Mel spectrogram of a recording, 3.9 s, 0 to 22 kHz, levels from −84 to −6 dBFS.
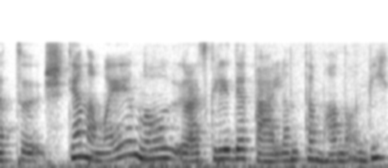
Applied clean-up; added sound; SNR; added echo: none; none; none; none.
